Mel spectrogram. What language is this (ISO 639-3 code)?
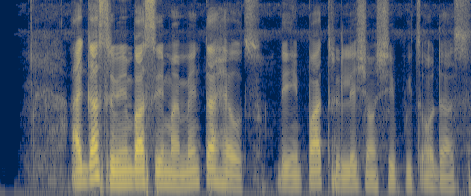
pcm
